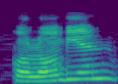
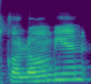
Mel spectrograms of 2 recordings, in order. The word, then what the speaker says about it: Colombia: tell them ver it's Colombian weed Queen so it's Colombian uncore weed uncore Queen so it's not not like how Americans saying Colombia no no it's Colombia so Colombian weed Queen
